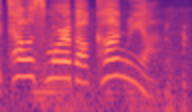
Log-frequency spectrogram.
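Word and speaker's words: Khaenri'ah: Yeah, Oh yeah, after we've dealt with the monsters, we should ask her to tell us more about Conria. Kanria. That's how we pronounce Kanria.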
